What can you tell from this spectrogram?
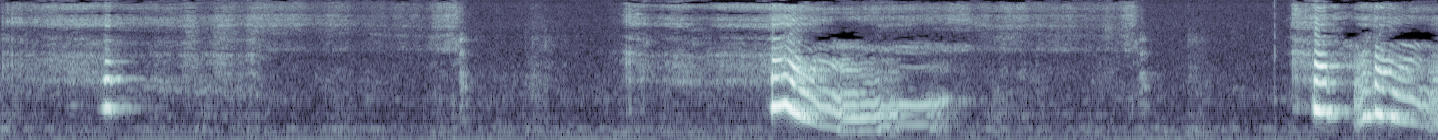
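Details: Riley, a schnauzer, sings with a short yip, a pause, then a long whining howl that falls and wavers, followed by another rising yelp at the end, with a low electrical hum throughout.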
